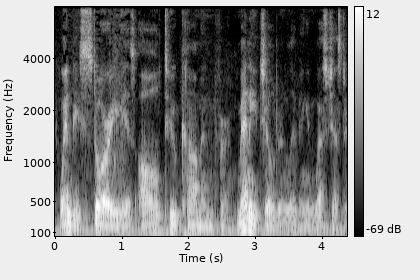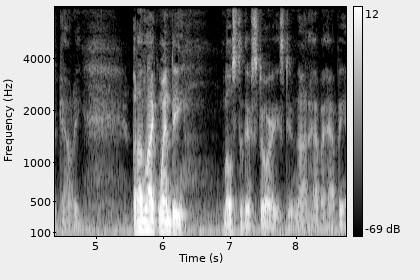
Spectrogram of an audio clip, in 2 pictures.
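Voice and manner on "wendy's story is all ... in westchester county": ordinary delivery, nothing marked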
